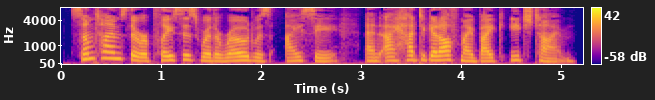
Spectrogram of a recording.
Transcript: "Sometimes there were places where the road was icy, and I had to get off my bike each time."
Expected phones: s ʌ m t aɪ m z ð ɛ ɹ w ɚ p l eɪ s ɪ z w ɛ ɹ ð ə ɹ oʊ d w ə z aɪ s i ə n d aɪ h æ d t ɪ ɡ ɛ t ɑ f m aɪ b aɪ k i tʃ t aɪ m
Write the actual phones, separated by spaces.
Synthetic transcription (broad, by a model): s ʌ m t aɪ m z ð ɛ ɹ w ɚ p l eɪ s ɪ z w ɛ ɹ ð ə ɹ oʊ d w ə z aɪ s i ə n aɪ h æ d t ɪ ɡ ɛ t ɑ f m aɪ b aɪ k i tʃ t aɪ m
